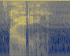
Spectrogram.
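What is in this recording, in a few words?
"iodine", British English; pronunciations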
